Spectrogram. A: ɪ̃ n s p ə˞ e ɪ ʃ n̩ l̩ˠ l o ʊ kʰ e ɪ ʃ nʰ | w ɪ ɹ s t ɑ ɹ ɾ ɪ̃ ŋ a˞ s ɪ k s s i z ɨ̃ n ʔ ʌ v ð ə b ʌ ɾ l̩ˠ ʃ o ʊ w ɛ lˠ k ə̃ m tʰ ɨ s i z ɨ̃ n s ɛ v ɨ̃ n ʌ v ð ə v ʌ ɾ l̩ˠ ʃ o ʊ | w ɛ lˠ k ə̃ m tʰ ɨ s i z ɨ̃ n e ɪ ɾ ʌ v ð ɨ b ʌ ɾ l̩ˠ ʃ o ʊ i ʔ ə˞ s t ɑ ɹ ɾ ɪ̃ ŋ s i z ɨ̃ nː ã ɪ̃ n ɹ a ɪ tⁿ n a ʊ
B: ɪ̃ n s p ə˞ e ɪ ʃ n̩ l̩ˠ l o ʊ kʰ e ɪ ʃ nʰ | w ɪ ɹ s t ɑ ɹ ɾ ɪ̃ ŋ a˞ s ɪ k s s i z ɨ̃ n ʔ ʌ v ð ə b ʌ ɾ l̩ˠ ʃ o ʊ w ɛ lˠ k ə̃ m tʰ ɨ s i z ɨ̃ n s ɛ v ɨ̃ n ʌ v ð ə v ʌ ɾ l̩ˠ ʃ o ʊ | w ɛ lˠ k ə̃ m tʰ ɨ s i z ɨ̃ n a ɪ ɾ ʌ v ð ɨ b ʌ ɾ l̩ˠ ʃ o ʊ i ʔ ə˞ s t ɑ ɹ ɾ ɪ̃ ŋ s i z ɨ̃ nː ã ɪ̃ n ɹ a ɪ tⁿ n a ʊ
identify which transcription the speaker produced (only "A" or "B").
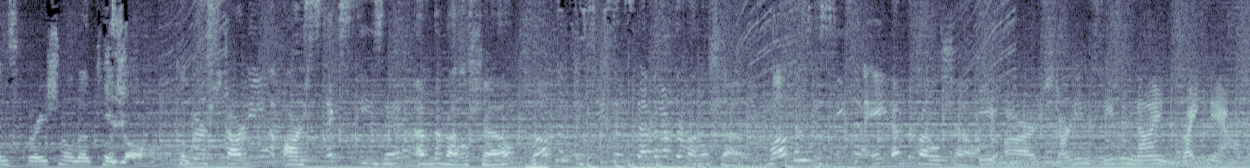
A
